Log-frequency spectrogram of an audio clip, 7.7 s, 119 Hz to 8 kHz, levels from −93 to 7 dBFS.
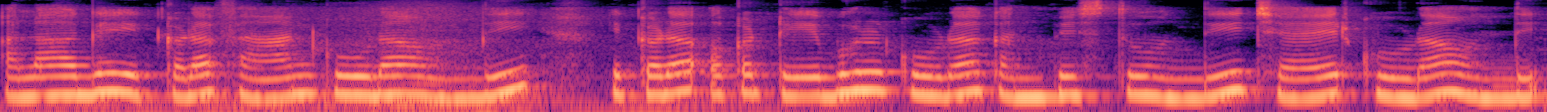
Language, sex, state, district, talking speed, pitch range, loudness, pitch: Telugu, female, Andhra Pradesh, Sri Satya Sai, 110 wpm, 220-245 Hz, -14 LUFS, 230 Hz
